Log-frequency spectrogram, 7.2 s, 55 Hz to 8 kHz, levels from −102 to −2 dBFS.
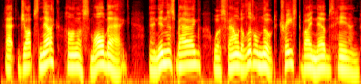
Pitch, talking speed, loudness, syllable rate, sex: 150 Hz, 165 wpm, -16 LUFS, 3.5 syllables/s, male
